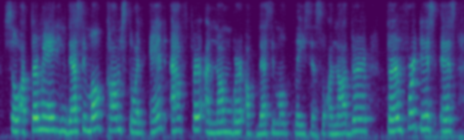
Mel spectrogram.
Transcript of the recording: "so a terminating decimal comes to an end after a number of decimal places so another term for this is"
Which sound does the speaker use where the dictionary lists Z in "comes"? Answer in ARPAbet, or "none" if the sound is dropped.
S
